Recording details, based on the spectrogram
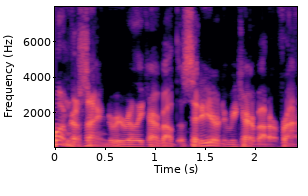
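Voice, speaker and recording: Using a raspy, put-on character voice, a man speaks at a medium pitch. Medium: actual play. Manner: brash, fast-talking.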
